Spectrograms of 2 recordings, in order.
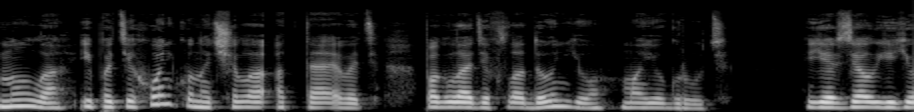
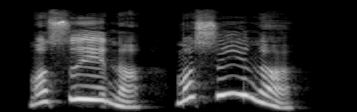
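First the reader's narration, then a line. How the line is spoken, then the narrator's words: Sudden shout. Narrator (Russian): закричала вдруг Юлька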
